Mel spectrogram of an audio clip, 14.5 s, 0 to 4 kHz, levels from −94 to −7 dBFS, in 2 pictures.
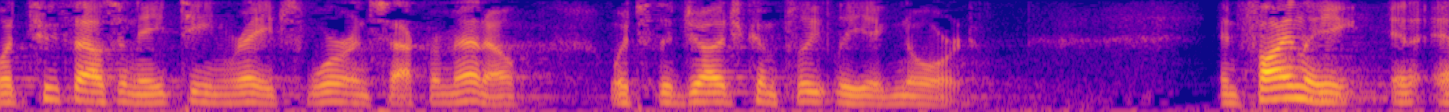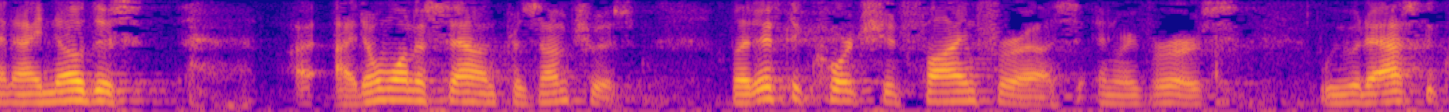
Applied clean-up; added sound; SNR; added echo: none; none; none; none.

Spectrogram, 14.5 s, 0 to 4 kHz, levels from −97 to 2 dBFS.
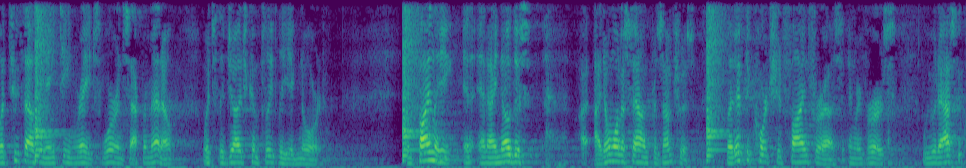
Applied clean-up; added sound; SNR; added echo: none; Snare drum; 8 dB; reverberation time 3.0 s.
